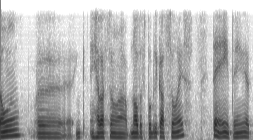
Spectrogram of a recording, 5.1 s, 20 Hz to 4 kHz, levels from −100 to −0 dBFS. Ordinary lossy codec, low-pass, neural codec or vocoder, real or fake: none; 3.6 kHz; codec, 16 kHz, 2 kbps, X-Codec, WavLM features, trained on Multilingual LibriSpeech; fake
